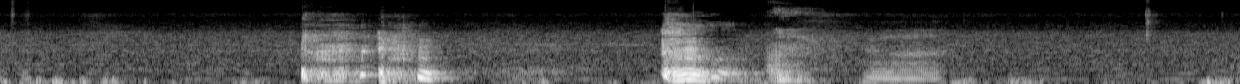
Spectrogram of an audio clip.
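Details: An adult with a cough while fasting during Ramadan: two pairs of forceful coughs, with a brief voiced sound between them and faint room noise.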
